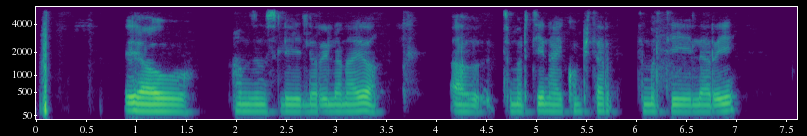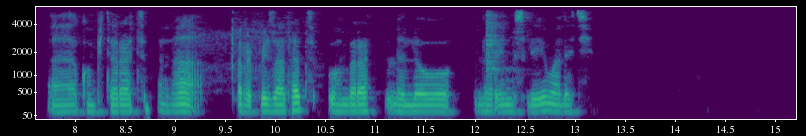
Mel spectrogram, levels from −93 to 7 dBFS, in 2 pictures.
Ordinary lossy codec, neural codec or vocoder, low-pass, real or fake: Opus, 64 kbps; none; 5.4 kHz; real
